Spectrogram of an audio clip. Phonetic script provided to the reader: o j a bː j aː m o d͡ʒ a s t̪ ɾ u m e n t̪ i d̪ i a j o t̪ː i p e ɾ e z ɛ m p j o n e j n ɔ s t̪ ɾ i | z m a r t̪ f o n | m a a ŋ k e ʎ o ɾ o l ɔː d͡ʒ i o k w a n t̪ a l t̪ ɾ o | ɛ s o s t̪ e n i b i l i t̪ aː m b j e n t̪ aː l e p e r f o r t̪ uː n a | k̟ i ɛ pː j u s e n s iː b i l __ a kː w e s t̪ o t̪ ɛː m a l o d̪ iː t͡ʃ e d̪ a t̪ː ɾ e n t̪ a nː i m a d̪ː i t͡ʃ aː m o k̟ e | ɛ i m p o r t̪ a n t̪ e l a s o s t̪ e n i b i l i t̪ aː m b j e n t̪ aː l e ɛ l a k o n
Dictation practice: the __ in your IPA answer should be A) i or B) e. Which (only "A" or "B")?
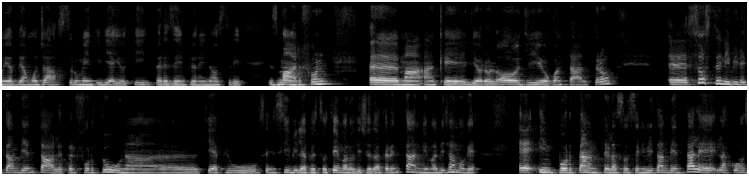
B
